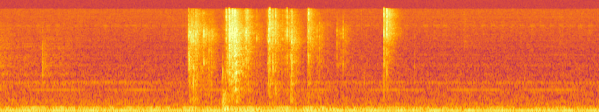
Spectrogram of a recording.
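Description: Near silence over a low steady hum, broken about halfway through by a short run of faint clicks and scrapes as a hard plastic PCGS coin slab is handled and turned over in the fingers.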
